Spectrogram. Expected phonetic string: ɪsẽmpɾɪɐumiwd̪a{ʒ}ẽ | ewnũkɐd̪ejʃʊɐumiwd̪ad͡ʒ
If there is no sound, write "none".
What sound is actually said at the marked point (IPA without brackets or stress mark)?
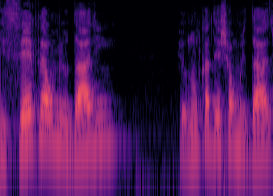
d͡ʒ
